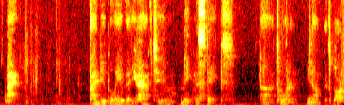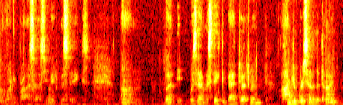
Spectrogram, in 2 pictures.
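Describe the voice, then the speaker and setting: Whispering man at a moderate pace, with long, frequent pauses. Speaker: ASMR creator. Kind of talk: ASMR soft-spoken talk to camera. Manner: soft-spoken.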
